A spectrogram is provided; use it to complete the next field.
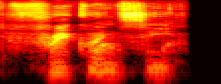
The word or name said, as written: Frequency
